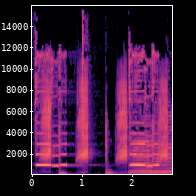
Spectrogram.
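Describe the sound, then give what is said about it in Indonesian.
Ducks on a farm quack loudly in a rapid series of nasal, overlapping calls, several birds chattering at once with only brief gaps between bursts. “Ada seribu ekor ayam dan ada seribu ekor bebek.”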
